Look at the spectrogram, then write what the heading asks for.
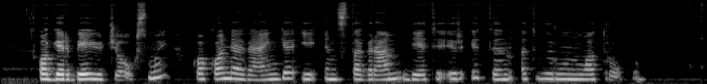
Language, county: Lithuanian, Kaunas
